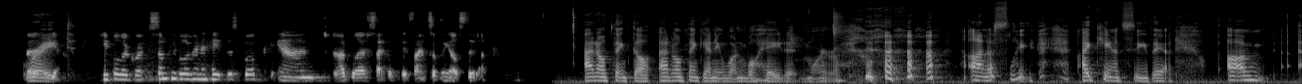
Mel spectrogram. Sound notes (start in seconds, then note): 8.4 laughter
